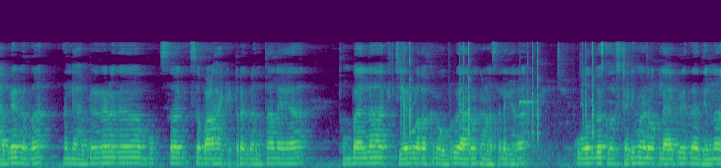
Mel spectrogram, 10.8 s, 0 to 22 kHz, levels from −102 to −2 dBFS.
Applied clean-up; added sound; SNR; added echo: none; Tap; 15 dB; reverberation time 1.0 s.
